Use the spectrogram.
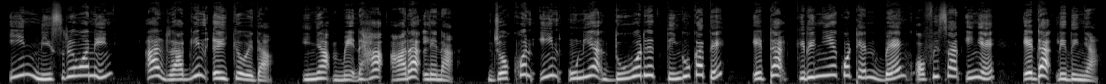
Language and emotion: Santali, angry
